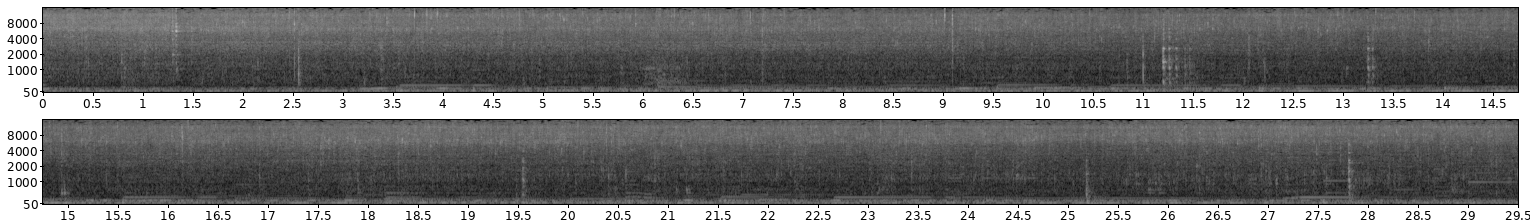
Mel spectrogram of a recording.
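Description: Pork trotters deep-frying in a pot of hot oil: a steady sizzle and bubbling, with a few light clicks now and then. Soft background music runs underneath.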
